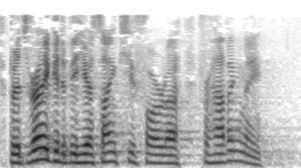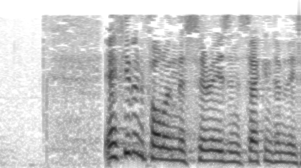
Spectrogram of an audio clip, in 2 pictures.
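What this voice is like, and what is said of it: Eclectic mixed accent. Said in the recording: “I grew up in Ethiopia, so my whole background is African. I then moved at the age of 13 to Belfast ... I now live in Scotland ... make my accent completely eclectic and a mess”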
